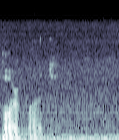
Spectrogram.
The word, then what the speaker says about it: Bournemouth: A little bit afraid to pronounce it, but Bournemouth. Okay, Bournemouth.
